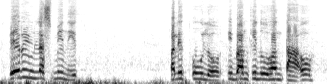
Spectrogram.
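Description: A man with a high-pitched voice talks at a moderate pace over noticeable background noise. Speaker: prison official. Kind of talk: interview.

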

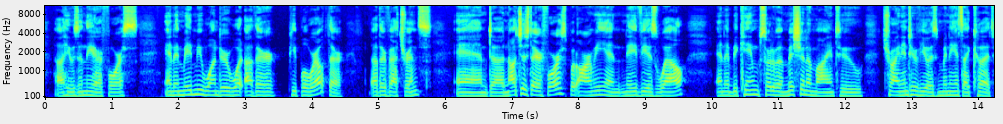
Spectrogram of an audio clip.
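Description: A man speaks at a moderate pace with a dark, mellow tone and fairly even intonation. His loudness stays very even against a quiet background. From Canada. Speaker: filmmaker. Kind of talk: TV interview. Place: studio. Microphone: lapel.

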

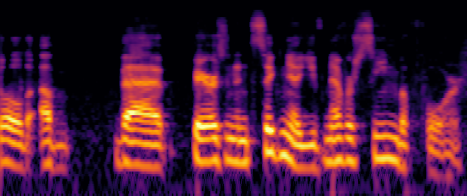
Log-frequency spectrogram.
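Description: The recording carries a natural reading voice.

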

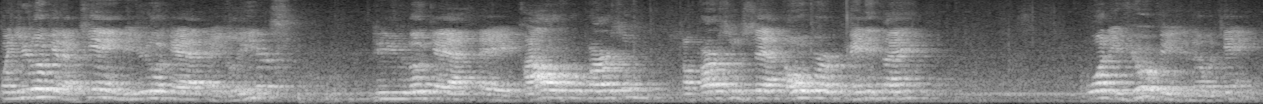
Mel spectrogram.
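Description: This man talks at a fairly slow pace in a high voice with ordinary pitch variation. Strong room echo and light background noise fill the recording. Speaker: lay preacher. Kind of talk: sermon. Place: church.

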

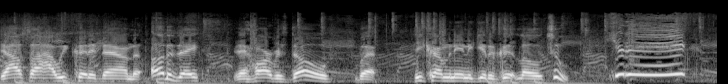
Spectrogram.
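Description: Over faint background music, a man speaks with ordinary pitch variation in a dry sound with no echo. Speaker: urban farmer vlogger. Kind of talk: casual vlog chat. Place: garden. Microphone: phone near.

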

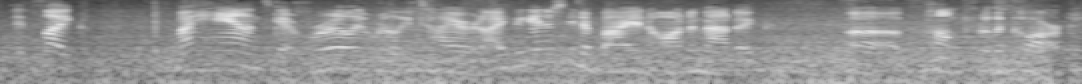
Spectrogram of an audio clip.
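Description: The speaker talks at a moderate pace. The sound is dry with no echo, set against loud background noise. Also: woman. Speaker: vlogger. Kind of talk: casual vlog chat. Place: car. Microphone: phone near.

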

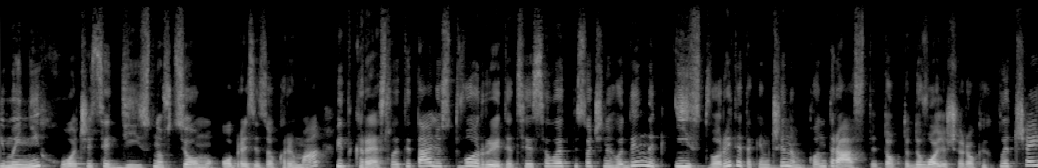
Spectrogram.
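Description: On a very clean recording with a silent background, a woman speaks in a fairly high pitch. Her voice makes very wide pitch swings, with hardly any pauses. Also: moderate pace. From Ukraine, Kyiv. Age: 30s. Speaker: fashion stylist and video blogger. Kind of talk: casual try-on haul video.

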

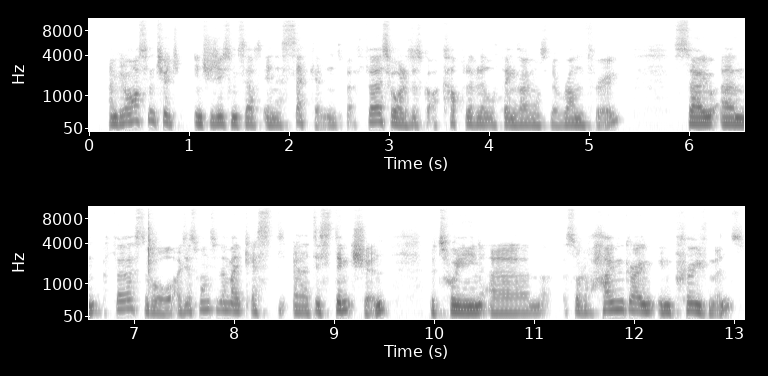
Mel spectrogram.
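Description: Fairly quick, somewhat breathy speech from a man with a dark, mellow tone and ordinary pitch variation, against a quiet background. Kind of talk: event moderation introduction. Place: home room. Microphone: webcam.

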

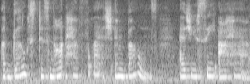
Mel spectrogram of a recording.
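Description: A woman speaks at a slow pace with ordinary pitch variation. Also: medium pitch for a woman.

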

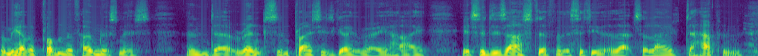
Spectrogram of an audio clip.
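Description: The delivery is fairly quick, monotone and flat. A dark, mellow tone comes through against a quiet background. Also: man, fairly low pitch for a man. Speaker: local resident. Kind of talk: interview. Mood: concerned, critical. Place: home room. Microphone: lapel.

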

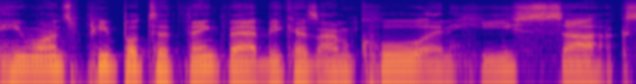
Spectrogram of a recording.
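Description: A man talks at a fairly slow pace. The sound is dry with no echo, over a quiet background. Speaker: podcast host. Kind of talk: comedic podcast chat. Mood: joking, sarcastic. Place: home room. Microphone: studio mic.

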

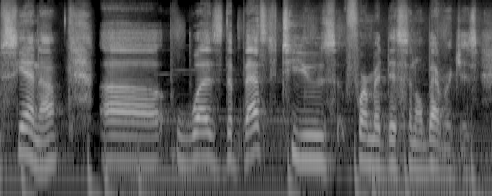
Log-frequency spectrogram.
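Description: Fairly slow speech from a man, faint music in the background. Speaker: cocktail show host. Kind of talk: tutorial. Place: studio. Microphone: lapel.

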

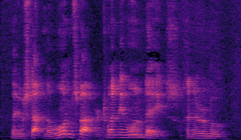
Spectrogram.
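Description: The speech moves at a fairly quick pace in a Newfoundland accent. Noticeable background noise runs beneath it. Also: man. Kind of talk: oral history interview answer.

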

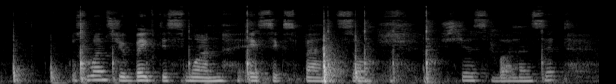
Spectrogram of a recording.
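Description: Against loud background noise, a woman with a fairly low pitch speaks very slowly in a flat monotone, her loudness swinging widely. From Philippines. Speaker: cooking vlogger. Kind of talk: cooking tutorial. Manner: casual. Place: kitchen. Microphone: camera far.

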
